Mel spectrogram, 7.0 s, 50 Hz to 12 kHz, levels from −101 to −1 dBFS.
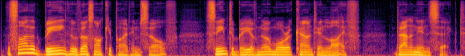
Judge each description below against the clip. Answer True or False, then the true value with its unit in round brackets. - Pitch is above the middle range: False (115 Hz)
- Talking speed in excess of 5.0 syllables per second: False (4.3 syllables/s)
